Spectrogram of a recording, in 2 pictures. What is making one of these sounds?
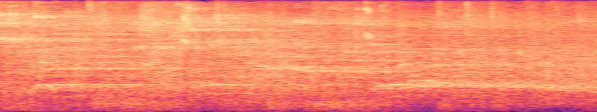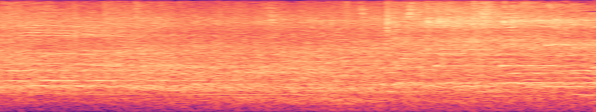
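Young men shout to each other across an echoing indoor hall.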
